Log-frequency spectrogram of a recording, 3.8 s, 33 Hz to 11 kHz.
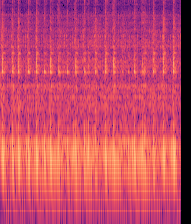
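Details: Modified Yamaha RX100 two-stroke with imported carburetor and Indonesian RX King CDI wiring alteration, idle and revving: crisp even popping at a steady quick beat, no misses or stumbles; running cleanly.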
